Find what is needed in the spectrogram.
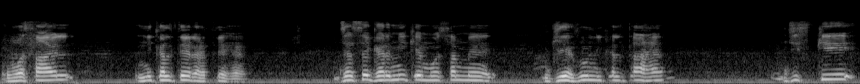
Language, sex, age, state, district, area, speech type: Urdu, male, 18-30, Bihar, Madhubani, rural, spontaneous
